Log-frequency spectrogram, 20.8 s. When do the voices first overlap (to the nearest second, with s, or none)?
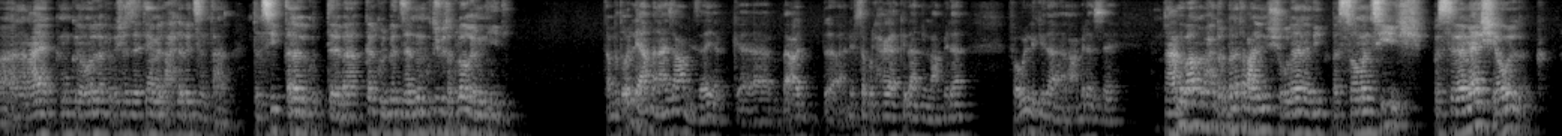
none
